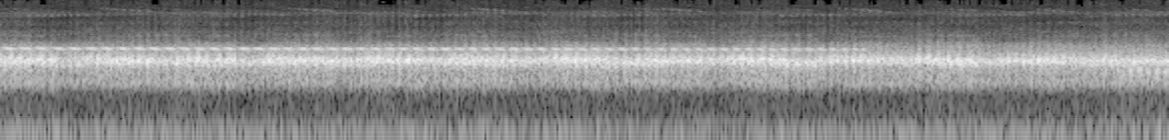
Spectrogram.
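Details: Night chorus of frogs and toads in Mexico, many callers merging into a constant croaking wash, overlaid by a steady pure high tone that stops about three quarters of the way through.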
